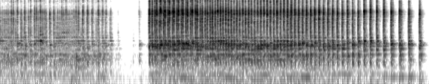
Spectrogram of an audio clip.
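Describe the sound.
A spinning wheel clicks, with a dense rattle that stops briefly before loud, rapid ticks resume and gradually slow until they are widely spaced and come to a halt.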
